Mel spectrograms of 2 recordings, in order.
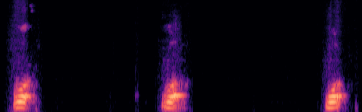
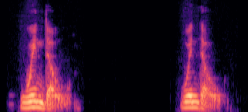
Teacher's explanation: The manner of articulation is approximate. You have to use your upper lip and lower lip.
